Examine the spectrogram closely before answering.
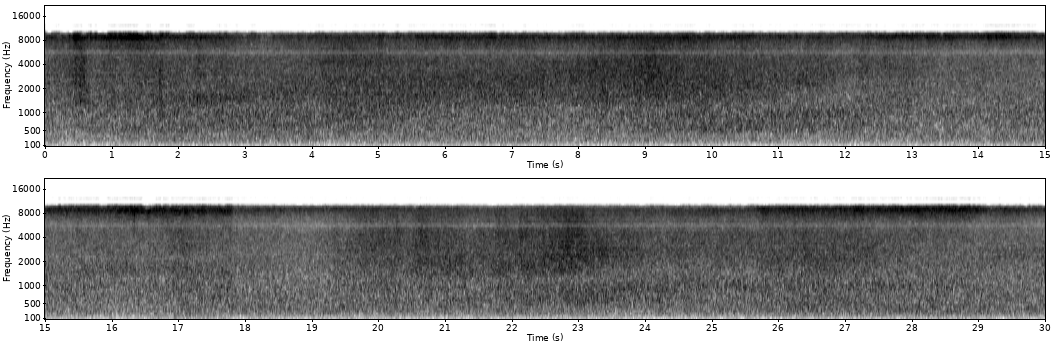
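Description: Ocean surf washing onto the beach: a steady roar of breaking waves that swells and eases a little now and then.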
